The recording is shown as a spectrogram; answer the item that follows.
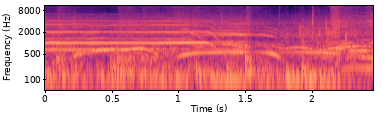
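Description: Audience cheering, with high whooping voices held for about a second and then falling away.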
